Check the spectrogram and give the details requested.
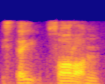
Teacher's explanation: شاء الله تبارك الله طب نكمل فان احصرتم فما استيسر برضه السين هنا ممكن تقول قلب الى صاد استيسر لان الراء مفخمه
